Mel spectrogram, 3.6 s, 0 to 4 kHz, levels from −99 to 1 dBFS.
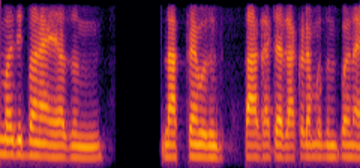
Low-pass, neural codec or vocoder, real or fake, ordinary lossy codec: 3.6 kHz; codec, 16 kHz, 0.8 kbps, ZipCodec; fake; none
